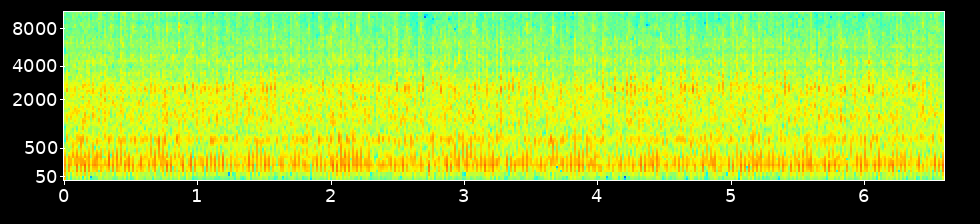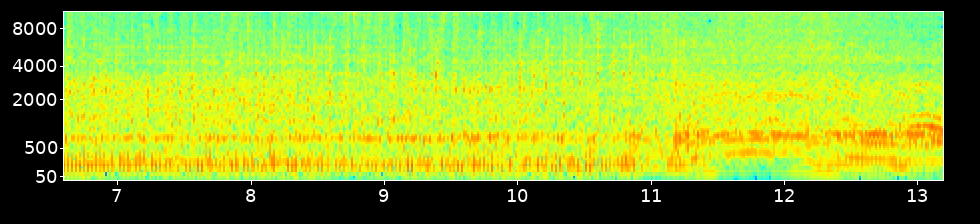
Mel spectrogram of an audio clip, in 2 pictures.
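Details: Echo HC-1600 two-stroke hedge trimmer, revived after sitting a long time: screams at high revs with a thin, buzzy note, then drops back to a wavering idle. High-speed mixture too lean.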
